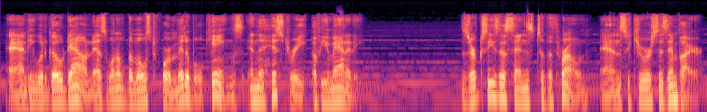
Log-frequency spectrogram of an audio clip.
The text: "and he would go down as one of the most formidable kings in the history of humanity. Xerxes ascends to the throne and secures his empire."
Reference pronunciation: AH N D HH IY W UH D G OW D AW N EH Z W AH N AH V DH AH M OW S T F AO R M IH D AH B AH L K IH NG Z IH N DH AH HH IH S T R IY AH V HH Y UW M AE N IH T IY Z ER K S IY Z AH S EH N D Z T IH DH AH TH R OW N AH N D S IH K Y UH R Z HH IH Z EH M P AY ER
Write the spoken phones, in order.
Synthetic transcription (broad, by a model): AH N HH IY W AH D G OW D AW N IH Z W AH N AH V DH AH M OW S T F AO R M IH D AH B L K IH NG Z IH N DH AH HH IH S T R IY AH V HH Y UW M AE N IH T IY Z ER K S IY Z AH S EH N D Z T IH DH AH TH R OW N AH N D S IH K Y UH R Z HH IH Z EH M P AY ER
